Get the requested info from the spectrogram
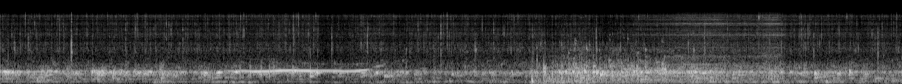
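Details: A humpback whale, recorded while diving off Puerto Vallarta, sings one smooth, sustained moan. It rises gently and holds for over a second over rumbling, gurgling underwater noise.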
